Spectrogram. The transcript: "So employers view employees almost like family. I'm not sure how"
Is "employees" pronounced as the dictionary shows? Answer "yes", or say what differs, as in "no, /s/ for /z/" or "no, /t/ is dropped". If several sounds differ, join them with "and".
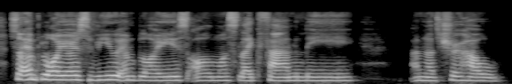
no, /s/ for /z/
